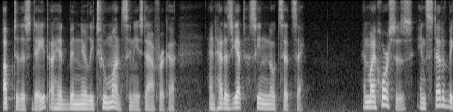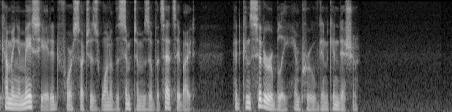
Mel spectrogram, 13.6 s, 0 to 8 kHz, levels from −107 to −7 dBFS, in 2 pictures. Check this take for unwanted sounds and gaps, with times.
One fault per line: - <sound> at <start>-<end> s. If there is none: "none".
none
